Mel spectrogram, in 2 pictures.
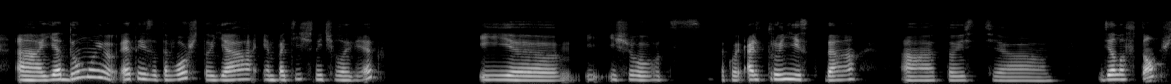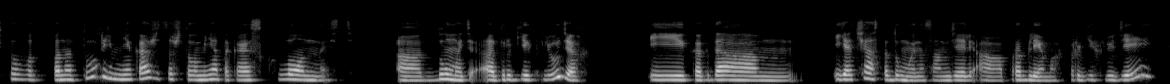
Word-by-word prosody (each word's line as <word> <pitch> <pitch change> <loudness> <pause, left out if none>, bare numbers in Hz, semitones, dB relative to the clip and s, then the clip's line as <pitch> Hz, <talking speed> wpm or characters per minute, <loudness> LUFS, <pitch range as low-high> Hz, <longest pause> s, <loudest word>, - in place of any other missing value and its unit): А, 200 -2 +5
я 220 +3 +7
думаю, 295 +3 +2
это 245 +3 +2
из-за 230 -4 +1
того, 215 +7 +1
что 280 -7 -7
я 210 +4 +1
эмпатичный 220 +2 -3
человек. 205 - -4 0.9
И, 210 0 0
э, 190 -2 +2
и 220 - -15
ещё 205 -2 -2
вот 200 0 -13
с - - -25 0.2
такой 200 -1 -5
альтруист, 220 0 +3
да. 210 +4 0 0.4
А, 190 0 -2
то 190 - -4
есть, 190 0 -8
э, 175 -2 -6 0.5
дело 225 +2 +5
в 225 - -18
том, 360 +1 0
что 245 -2 -7
вот, 210 -2 -10
по 210 - +3
натуре, 270 - -1
мне 230 -1 +1
кажется, 265 0 -1
что 240 -3 -6
у 210 - -1
меня 225 +3 +2
такая 205 -1 -2
склонность, 205 -1 -1 0.4
э, 190 -1 0
думать 200 +1 +3
о 205 -1 +1
других 215 0 -1
людях. 215 - +2 0.6
И 205 -1 +2
когда, 200 -1 +4
м, 185 -1 -5 0.3
я 230 -1 +3
часто 245 -2 -1
думаю 200 -3 0
на 185 - -7
самом 190 0 -5
деле 195 0 -1
о 185 -2 -6
проблемах 185 -2 -2
других 205 0 -8
людей 215 - -1
210 Hz, 140 wpm, -23 LUFS, 195-225 Hz, 0.9 s, я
